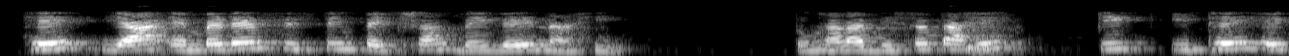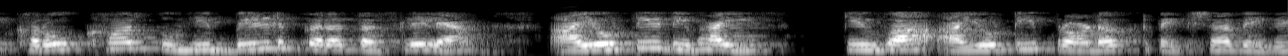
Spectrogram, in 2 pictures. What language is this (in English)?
Marathi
